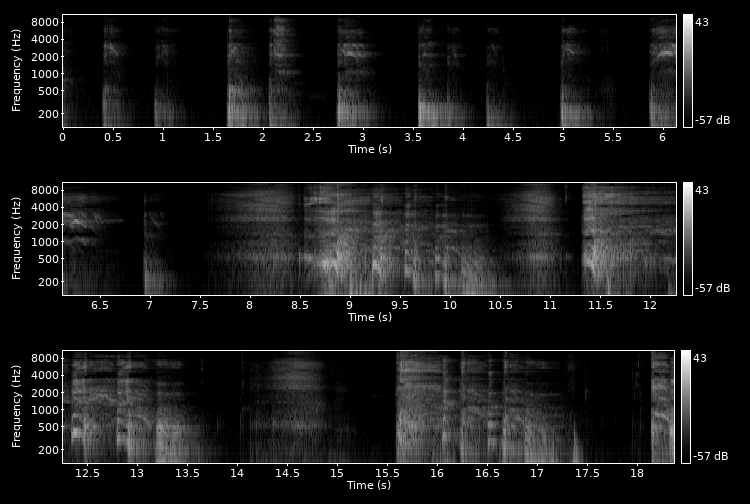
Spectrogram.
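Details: Adult's New Year's Eve morning coughing fit following an earlier one, as often happens once the lungs are stimulated: a quick run of sharp coughs, then a longer stretch of harsh, strained coughing.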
